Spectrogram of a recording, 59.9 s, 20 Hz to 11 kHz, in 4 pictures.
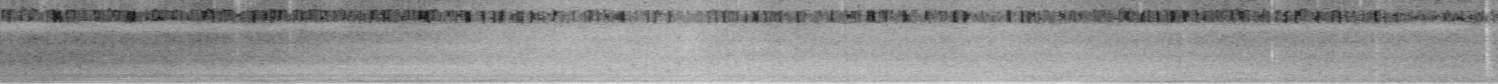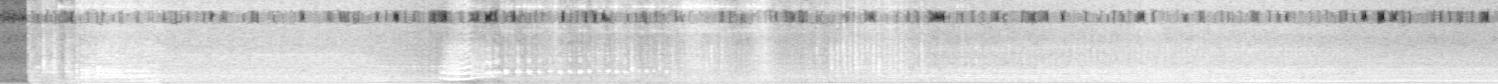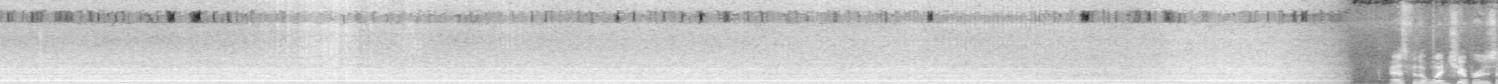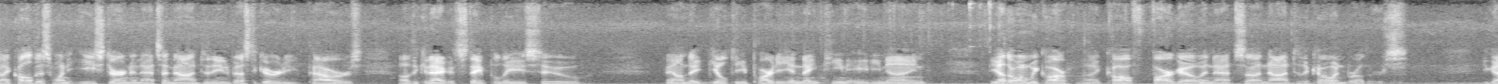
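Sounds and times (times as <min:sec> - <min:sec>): wood chipper engine revving: 0:15.3 - 0:43.5.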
